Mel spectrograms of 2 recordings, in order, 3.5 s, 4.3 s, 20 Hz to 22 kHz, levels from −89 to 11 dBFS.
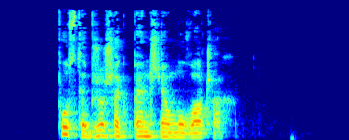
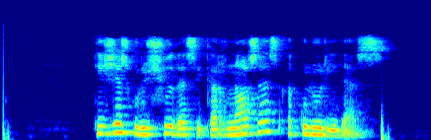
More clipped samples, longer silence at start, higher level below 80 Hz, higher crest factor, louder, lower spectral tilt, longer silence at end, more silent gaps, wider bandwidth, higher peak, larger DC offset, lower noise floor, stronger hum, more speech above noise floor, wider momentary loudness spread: neither; first, 0.6 s vs 0.05 s; about the same, -60 dBFS vs -58 dBFS; about the same, 18 dB vs 18 dB; first, -18 LUFS vs -25 LUFS; about the same, -5.5 dB/octave vs -5.5 dB/octave; first, 1.2 s vs 0.4 s; neither; first, 16.5 kHz vs 8 kHz; first, -2 dBFS vs -8 dBFS; neither; first, -85 dBFS vs -76 dBFS; neither; first, 68 dB vs 52 dB; second, 4 LU vs 14 LU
